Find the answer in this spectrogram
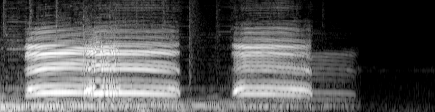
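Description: Cartoon sheep bleating two long 'baa' calls, the first with two voices overlapping, over the last bars of a children's song backing track, which stops shortly before the end.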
